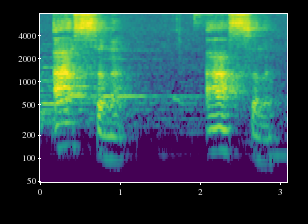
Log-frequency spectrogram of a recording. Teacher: Vejam que não é asana, não é parecido com Z, é como se fosse o nosso S duplicado. · Não é parecido com Z. É como se fosse o nosso S duplicado. Mas em sânscrito não precisa dessa duplicação do S, porque ele sempre tem o mesmo som, seja no início da palavra, seja no meio da palavra, mesmo entre duas vogais.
